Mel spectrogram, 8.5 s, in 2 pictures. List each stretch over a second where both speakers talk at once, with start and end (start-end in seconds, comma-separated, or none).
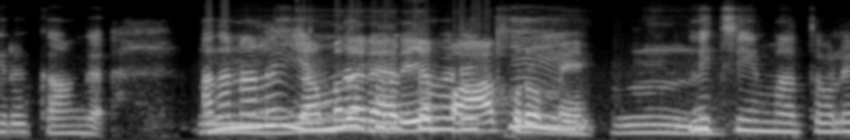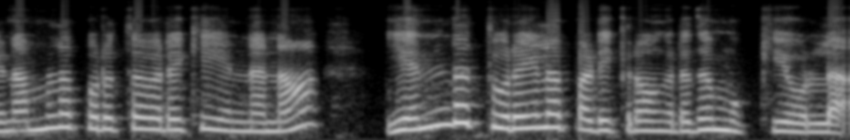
1.1-2.7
